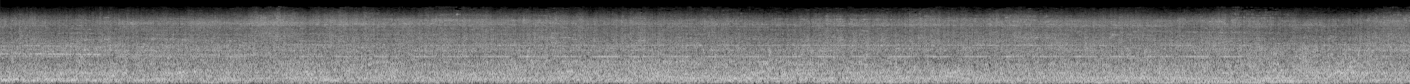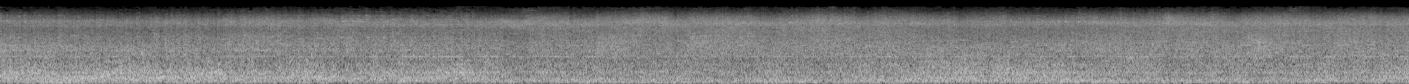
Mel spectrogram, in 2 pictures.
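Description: Container wagons of a long freight train rolling past close by: a steady, loud rush of wheel and rail noise. A thin wheel squeal runs faintly through the first half and fades out.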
